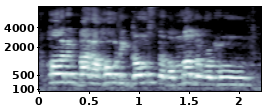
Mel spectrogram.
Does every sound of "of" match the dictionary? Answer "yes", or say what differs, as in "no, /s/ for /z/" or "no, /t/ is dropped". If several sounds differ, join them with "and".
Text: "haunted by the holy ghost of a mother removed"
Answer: yes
